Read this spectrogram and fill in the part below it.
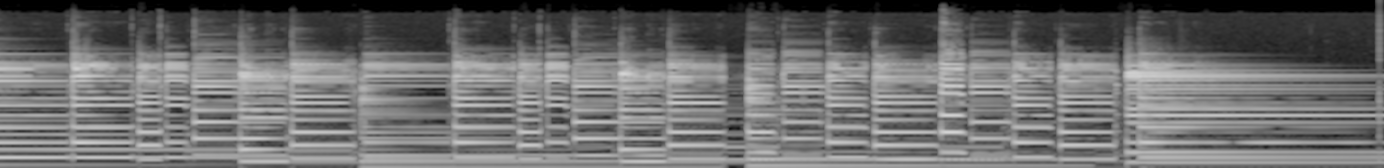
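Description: A guitar plays a simple arrangement of a song, plucking bass notes under repeating higher notes in a steady, close, clean pattern with no talking.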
